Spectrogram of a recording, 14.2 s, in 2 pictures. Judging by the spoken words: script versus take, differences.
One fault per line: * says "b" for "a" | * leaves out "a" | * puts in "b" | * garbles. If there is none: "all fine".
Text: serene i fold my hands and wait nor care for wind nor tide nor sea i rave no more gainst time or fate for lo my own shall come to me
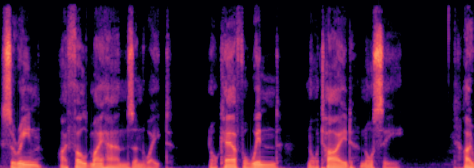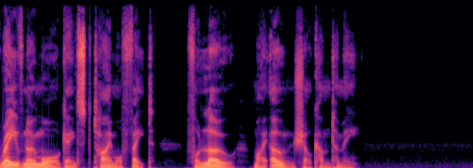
all fine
